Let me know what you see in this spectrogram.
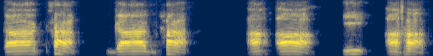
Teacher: ಇದಿಷ್ಟು ಕಂಠ್ಯ ಕಂಠದಿಂದ ಬರೋದು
